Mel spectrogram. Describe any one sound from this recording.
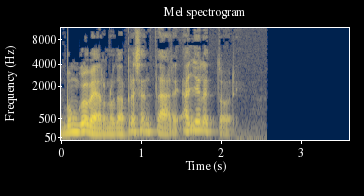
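A man speaks briskly, close to a microphone.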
